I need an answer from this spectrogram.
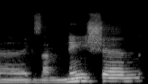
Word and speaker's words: examination: tell you is that the stress is always on the syllable before the suffix. So what are these suffixes? Like for example examination we have shen t io n which is your suffix. The stress comes before this or possibility again litty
